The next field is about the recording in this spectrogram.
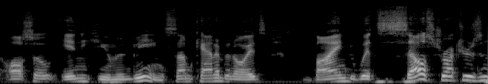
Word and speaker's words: cannabinoids: Well, it's one of over 100 chemical compounds that are called cannabinoids. Actually, did I pronounce that right? Cannabinoids, actually. – Yes, that's good.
